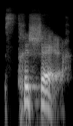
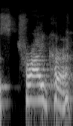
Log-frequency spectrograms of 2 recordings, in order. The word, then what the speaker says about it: Streicher: It's easier because in the US, not everyone can use the French way, which would have been Streicher. But I changed it to Striker.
